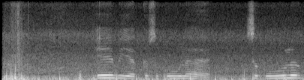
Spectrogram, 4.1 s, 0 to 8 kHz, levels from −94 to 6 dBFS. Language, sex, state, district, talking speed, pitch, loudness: Punjabi, female, Punjab, Fazilka, 105 wpm, 220 Hz, -19 LUFS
